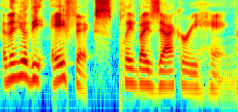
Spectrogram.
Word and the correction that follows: Asphyx: Asphyx, okay. – Asphyx, because it's supposed to be like asphyxiation.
